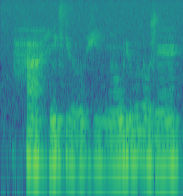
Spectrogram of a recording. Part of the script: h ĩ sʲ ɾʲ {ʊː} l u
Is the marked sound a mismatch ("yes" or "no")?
no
